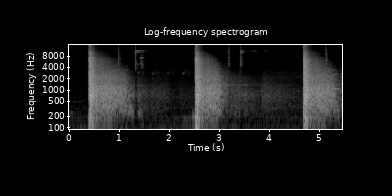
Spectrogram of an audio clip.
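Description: Three 9mm shots from a CZ P01 pistol, about two seconds apart, each followed by an echo that trails off over about a second. A light high clink follows each shot.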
